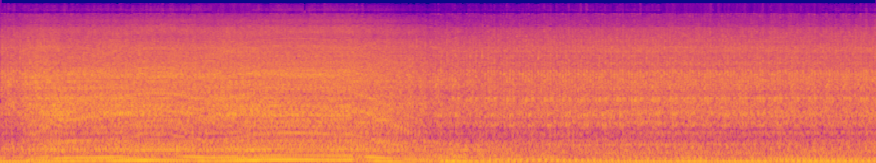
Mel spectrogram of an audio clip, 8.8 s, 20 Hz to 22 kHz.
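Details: 2023 Jeep Gladiator Rubicon EcoDiesel after fuel filter replacement and priming: the diesel fires, revs up and down a few times, then settles into an even, steady idle clatter; running normally.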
